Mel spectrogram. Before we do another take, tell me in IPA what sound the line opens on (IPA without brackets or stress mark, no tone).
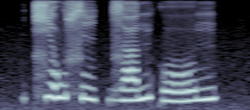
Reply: t͡ɕ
